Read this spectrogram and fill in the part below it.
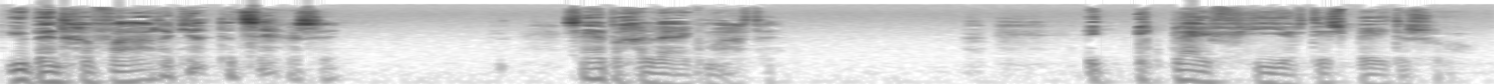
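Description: An actor playing a confused, gentle husband who is shut away, speaking haltingly and repeating himself in a radio drama. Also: male voice, low voice, a little hiss or hum, exaggerated voice. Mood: anxious, resigned. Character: confused, gentle confined husband fretting about his garden.

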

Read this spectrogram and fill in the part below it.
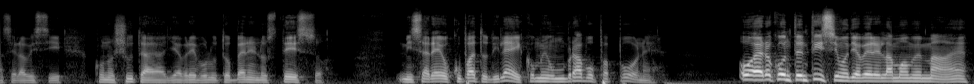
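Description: A man's voice: fairly high pitch, natural voice. A man playing a naive, streetwise ten-year-old orphan boy in a colloquial theatrical radio monologue. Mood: frank, reflective, then cheerful, matter-of-fact. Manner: colloquial, ungrammatical, with interjections and rhetorical asides.

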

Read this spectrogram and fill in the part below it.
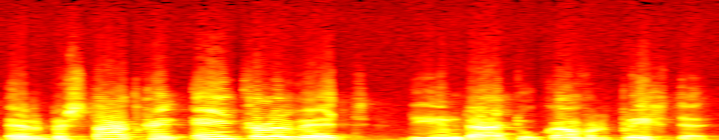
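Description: An actor playing a wily, mock-deferential veteran convict in a Dutch radio play, reciting pedantically with bits of prison slang. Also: male voice, sits high, expressive, normal speed, a bit bright. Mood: insistent, polite.

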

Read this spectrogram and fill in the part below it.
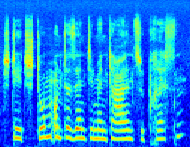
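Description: An actress playing a young, forthright, lovestruck sultan's daughter in a rhymed fairy-tale audio drama, with a lilting, theatrical delivery. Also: female voice, on the high side, little pitch movement, normal speed, mellow, no echo, natural voice. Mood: tender, teasing.

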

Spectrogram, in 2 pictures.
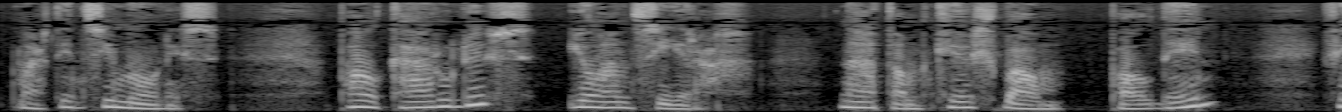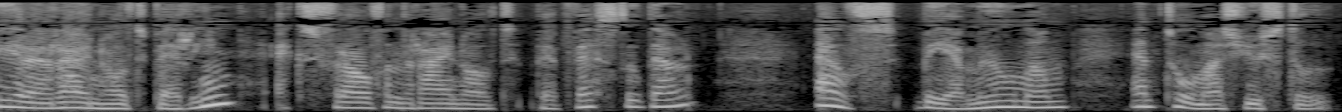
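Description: An announcer reading out the credits of a radio play in a formal, measured way. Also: mid-range voice, darkish tone, breathy edge, no room sound.

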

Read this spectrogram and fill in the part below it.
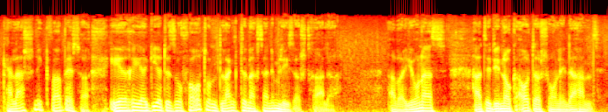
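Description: An actor playing the wry male narrator of a detective radio drama, delivering scripted lines in a dry, clipped, deadpan way. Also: deep voice, moderate pace, vocal fry, husky, heavily acted. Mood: measured.

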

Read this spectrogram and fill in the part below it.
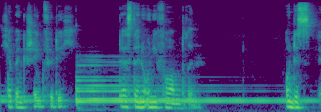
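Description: Woman scene describer, lowish voice, observational commentary over music. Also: steady tone, measured pace, creaky.

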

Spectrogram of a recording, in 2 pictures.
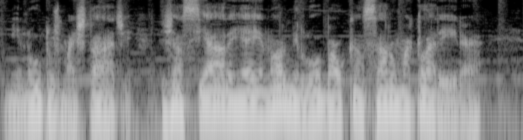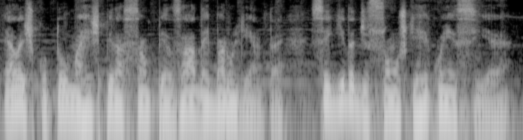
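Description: A man's voice: lowish voice, lively intonation, normal speed, warm tone, faint music behind. A Brazilian man narrating a scripted fantasy story in a dramatic storytelling style. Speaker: narrator of a fiction podcast.

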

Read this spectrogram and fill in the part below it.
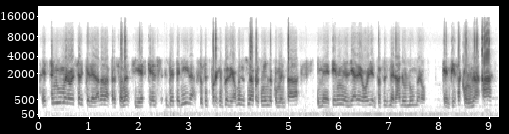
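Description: Male radio guest, slightly high and very bright voice, dry sound, patient explainer who stumbles on fillers. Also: steady tone, no room sound, poor audio. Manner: explanatory, halting with many fillers. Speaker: immigration rights guest. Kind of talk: radio interview answers.

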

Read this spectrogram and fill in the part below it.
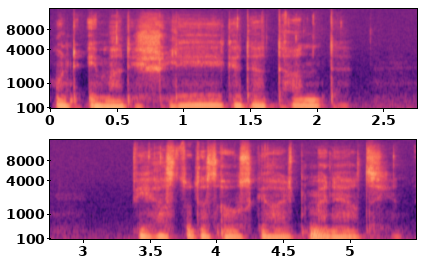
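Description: An actress playing a worldly older fortune-teller in a radio drama, cooing endearments and making theatrical, oracular pronouncements in a breathy, husky voice. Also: female voice, low voice, little pitch movement, warm tone, heavily acted. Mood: pitying, cooing. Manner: slow, insinuating, oracular, cloying endearments.

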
